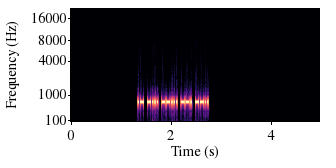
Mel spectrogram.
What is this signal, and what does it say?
Morse code, heard as a keyed tone, about 53 wpm, 700 Hz. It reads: AB7GZ
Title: USA Call Signs - 5 Characters - Repeated 2x - 50wpm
